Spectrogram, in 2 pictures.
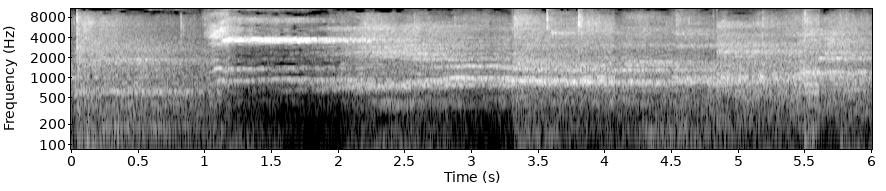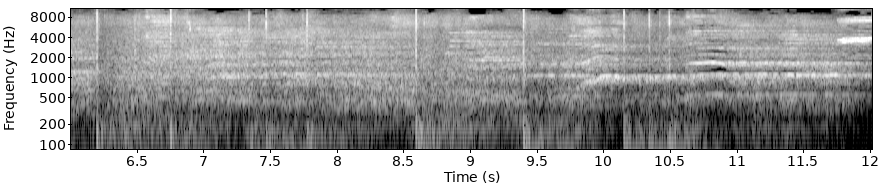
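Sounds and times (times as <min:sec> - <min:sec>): echoing voices in a hall: 0:00.0 - 0:12.0
volleyball bouncing on wooden floor: 0:06.2 - 0:07.9, 0:08.6 - 0:08.8.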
